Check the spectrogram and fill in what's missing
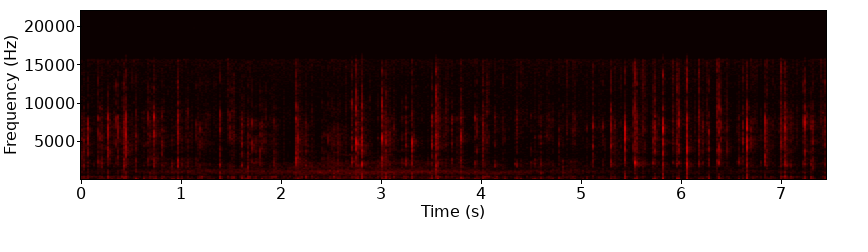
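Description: Fingertips tap rapidly on the top and sides of a grey, fabric-covered cylindrical speaker with a hard, hollow body. The taps land as a dense, irregular patter of short, muffled knocks, mostly low and thuddy, with a faint steady tone running underneath. Each tap dies away almost instantly.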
